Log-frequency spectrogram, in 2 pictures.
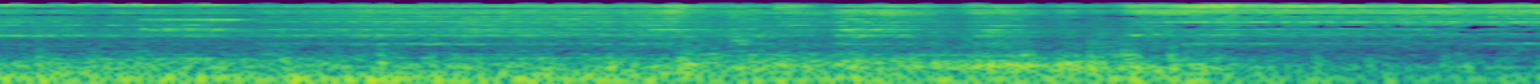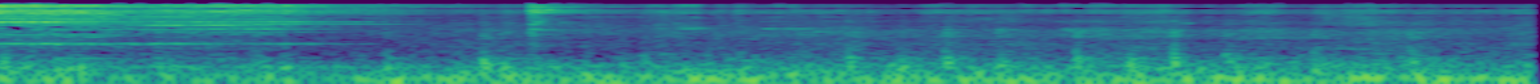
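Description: Norfolk Southern freight train's cars rolling past on the rails, with a steady high squeal of wheels against the rail. The sound drops noticeably about six seconds in and the squeal fades out.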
